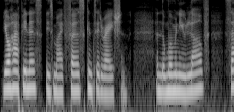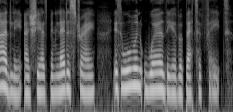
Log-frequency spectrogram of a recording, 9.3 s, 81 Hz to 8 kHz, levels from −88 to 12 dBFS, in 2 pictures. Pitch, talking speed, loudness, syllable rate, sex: 195 Hz, 165 wpm, -19 LUFS, 4.1 syllables/s, female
